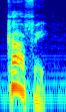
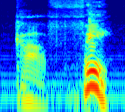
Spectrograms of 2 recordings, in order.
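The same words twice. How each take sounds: First: The stress is on the first syllable. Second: The stress is on the last syllable. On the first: The speaker calls it wrong. "uno no dice me encanta el café" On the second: The speaker calls it right. "sino el café"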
